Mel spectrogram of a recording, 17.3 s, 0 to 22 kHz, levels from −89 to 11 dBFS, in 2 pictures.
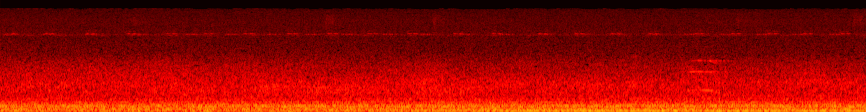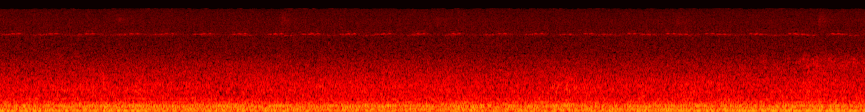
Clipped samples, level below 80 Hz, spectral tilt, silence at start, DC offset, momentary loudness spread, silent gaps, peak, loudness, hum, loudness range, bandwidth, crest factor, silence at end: under 0.1%; -36 dBFS; -7 dB/octave; 0 s; under 0.1%; 2 LU; none; -18 dBFS; -34 LUFS; none; 2 LU; 16 kHz; 14 dB; 0 s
